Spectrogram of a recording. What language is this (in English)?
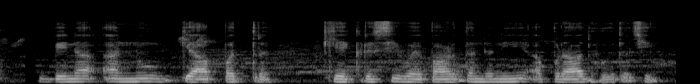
Maithili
